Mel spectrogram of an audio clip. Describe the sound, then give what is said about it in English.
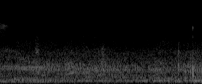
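A steady, droning engine roar from three race cars battling down the front straight, Stephen McAleer trying to get around Paul LaHaye with Jonathan George for 47 Motorsports in front: a continuous mechanical hum with a faint whine on top, fairly quiet, with no voices. “Three cars battling down the front straight.”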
